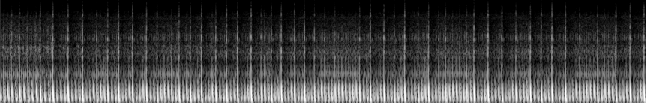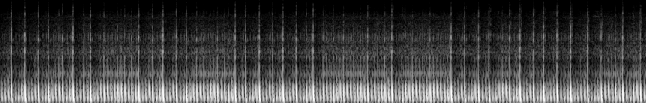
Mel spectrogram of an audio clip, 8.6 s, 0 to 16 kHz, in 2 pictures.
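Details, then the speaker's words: Vintage McCulloch 250 chainsaw after restoration, reassembled and running: a steady, even two-stroke buzz holds a constant speed with no misses or surging. It purred along and ran fairly well. Normal running. "as you saw with the 250 we got it up and running really nicely it it purred along and um seemed to run Fair fairly well"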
